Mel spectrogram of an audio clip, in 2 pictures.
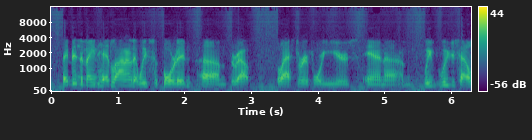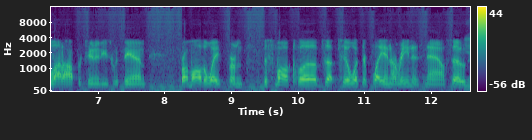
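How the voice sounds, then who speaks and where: With a Tennessee accent, a man speaks with fairly even intonation. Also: medium pitch for a man, moderate pace. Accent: Southern US (Tennessee). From West Tennessee. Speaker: country singer. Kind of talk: radio interview. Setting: phone call.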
